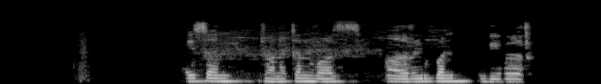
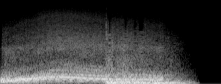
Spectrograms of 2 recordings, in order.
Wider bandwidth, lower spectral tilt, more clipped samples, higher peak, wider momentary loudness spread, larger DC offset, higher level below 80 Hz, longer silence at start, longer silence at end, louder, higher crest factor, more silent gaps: second, 7.8 kHz vs 11 kHz; second, -6 dB/octave vs -9 dB/octave; neither; second, -6 dBFS vs 0 dBFS; about the same, 10 LU vs 9 LU; neither; second, -60 dBFS vs -18 dBFS; first, 0.8 s vs 0 s; first, 0.7 s vs 0.3 s; second, -23 LUFS vs -12 LUFS; first, 18 dB vs 10 dB; first, 1.02-1.79 s vs none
